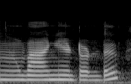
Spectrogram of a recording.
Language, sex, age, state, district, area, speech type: Malayalam, female, 30-45, Kerala, Thiruvananthapuram, rural, spontaneous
